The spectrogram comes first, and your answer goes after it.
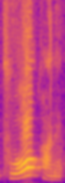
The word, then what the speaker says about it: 부엌 안에: 실질 형태소가 오는 경우에는요, 대표음으로 바꿔요. 즉, 이 다음에 모음이 오는 경우에 실질 형태소가 왔을 때, 그때 음절의 끝소리 규칙이 이루어지고, 그리고 나서 연음이 이루어진다. 그럼 어떻게 발음해야 돼? 그렇지, 부어간에. 엄마, 나 부어간에 있어. 이렇게 발음해야 되는 거야.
